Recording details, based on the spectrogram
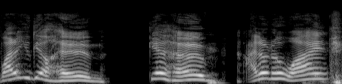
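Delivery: put-on detective voice, Northeast US accent. Recommending a show, copying the lead actress's accent: Kate Winslet's Northeast accent. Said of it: "you should watch it just for her accent".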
